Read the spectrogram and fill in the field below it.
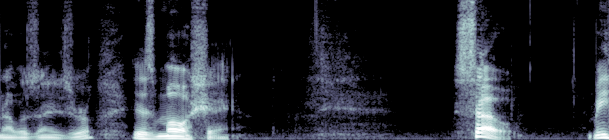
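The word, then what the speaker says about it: משה: of the water moshe we say moses but the correct israeli pronunciation i learned that when i was in israel is moshe so let me say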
